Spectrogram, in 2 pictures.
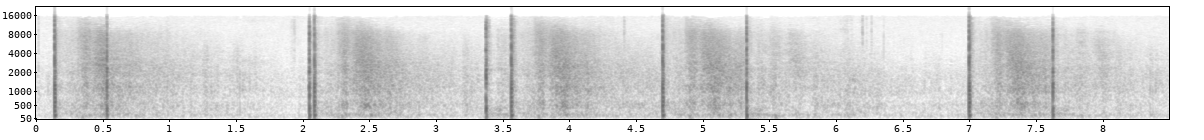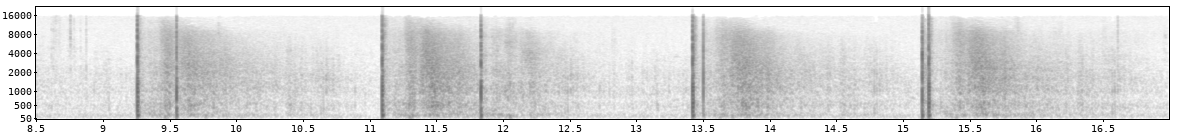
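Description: Sparks crackle and hiss after each burst, slowly fading.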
